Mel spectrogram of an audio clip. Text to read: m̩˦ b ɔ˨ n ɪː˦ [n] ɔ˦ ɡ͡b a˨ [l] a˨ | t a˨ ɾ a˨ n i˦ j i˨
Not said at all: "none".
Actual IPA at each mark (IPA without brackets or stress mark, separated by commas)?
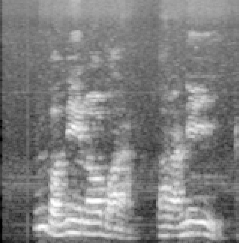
n, ɾ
